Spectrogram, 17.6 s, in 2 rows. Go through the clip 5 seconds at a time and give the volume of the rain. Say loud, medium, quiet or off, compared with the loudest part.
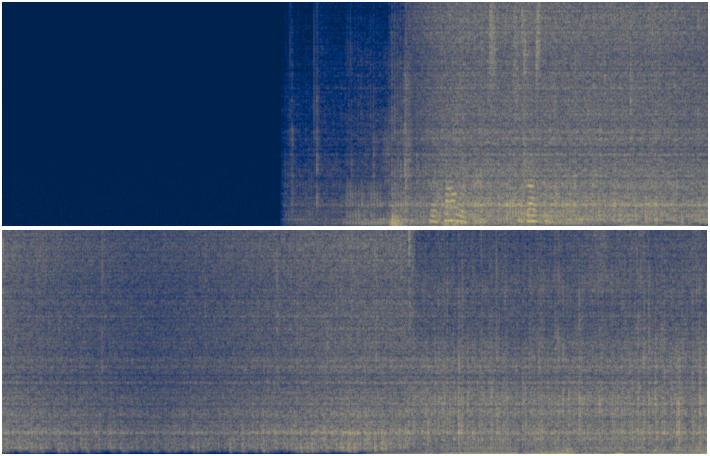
off, loud, loud, loud.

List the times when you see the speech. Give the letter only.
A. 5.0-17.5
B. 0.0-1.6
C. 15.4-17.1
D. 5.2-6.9
D.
